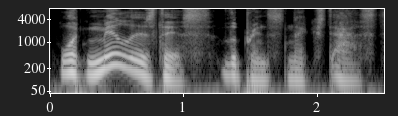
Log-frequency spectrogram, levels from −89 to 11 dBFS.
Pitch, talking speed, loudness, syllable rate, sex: 130 Hz, 190 wpm, -20 LUFS, 4.5 syllables/s, male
